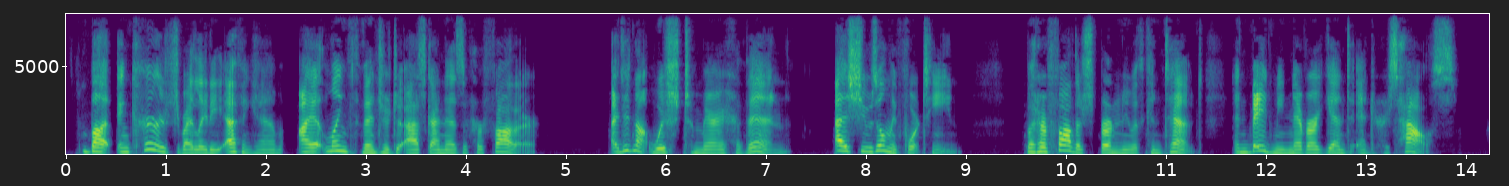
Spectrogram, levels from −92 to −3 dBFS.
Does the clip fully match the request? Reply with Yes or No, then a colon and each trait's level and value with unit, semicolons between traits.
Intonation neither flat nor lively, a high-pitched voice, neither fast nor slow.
Yes: average, 5.0 semitones; high, 195 Hz; average, 180 wpm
